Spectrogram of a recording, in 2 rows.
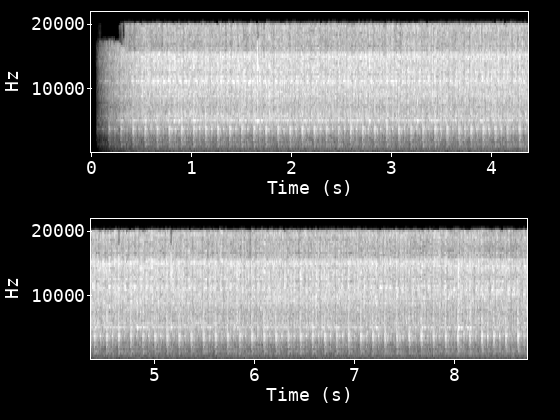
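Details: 2015 VW Polo Sedan, 91,315 km, cold start at about -10°C; idle carries a dry, rapid metallic clatter about three knocks a second while cold, longer in winter, nearly gone once warmed; cause unconfirmed.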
